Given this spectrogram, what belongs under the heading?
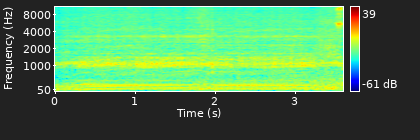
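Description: A Moto Guzzi V85TT mid-size trail motorcycle engine accelerates, its rising tone climbing over a continuous loud drone with steady wind and road noise throughout.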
